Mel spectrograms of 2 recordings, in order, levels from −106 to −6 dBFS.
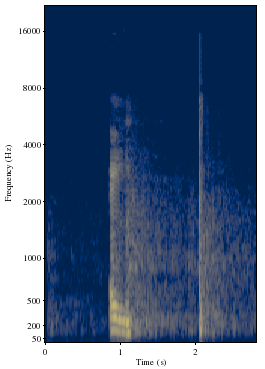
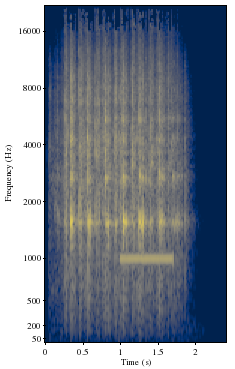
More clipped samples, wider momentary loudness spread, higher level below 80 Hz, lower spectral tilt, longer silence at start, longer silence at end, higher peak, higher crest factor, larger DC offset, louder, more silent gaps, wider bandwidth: neither; first, 22 LU vs 9 LU; about the same, -86 dBFS vs under -90 dBFS; first, -6.5 dB/octave vs 5 dB/octave; first, 0.85 s vs 0.15 s; first, 0.65 s vs 0.5 s; second, -20 dBFS vs -8 dBFS; about the same, 22 dB vs 22 dB; neither; second, -38 LUFS vs -26 LUFS; neither; second, 7.4 kHz vs over 20 kHz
